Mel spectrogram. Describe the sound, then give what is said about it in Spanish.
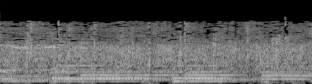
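A steady wash of audience applause for Ale Dolina, dense and continuous, with a sustained musical tone humming underneath throughout. “Y nos ponemos serios para aplaudir al licenciado pentacadémico Ale Dolina.”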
